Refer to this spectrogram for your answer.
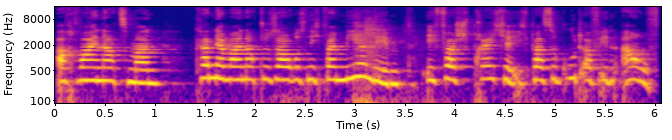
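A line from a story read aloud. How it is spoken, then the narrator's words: Pleading. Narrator (German): flehte William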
